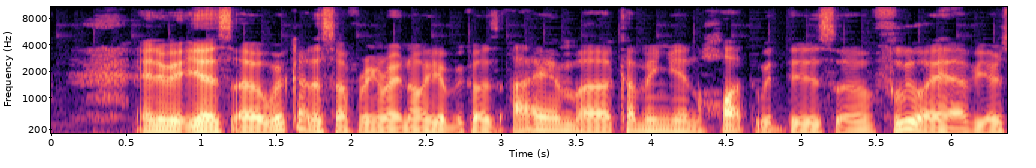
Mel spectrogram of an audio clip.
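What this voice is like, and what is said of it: Phlegmy, raspy sick voice. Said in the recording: “my voice is a little bit phlegmy, a little bit raspy”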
